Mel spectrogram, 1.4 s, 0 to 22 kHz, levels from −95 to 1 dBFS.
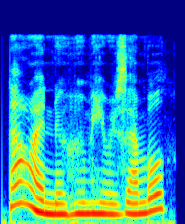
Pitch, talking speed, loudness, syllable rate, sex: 220 Hz, 260 wpm, -15 LUFS, 7.0 syllables/s, female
